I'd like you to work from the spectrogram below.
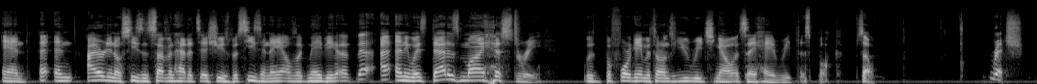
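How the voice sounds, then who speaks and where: A young man hosting a casual chat, telling a story in an animated way with quick restarts. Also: fairly high pitch, no echo, studio quality. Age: young adult. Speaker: host.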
